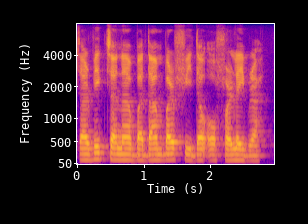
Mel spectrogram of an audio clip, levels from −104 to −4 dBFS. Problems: low volume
